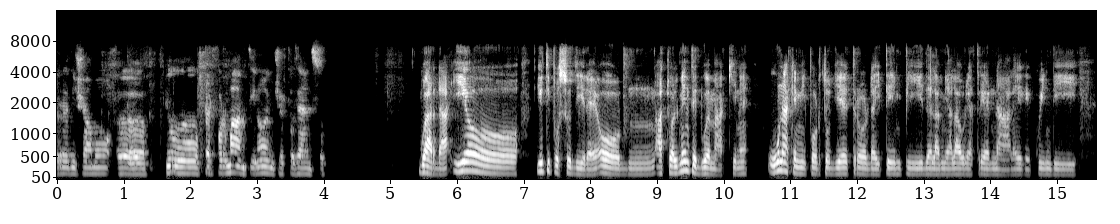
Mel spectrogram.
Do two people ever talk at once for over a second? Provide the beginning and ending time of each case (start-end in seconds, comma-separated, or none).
none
